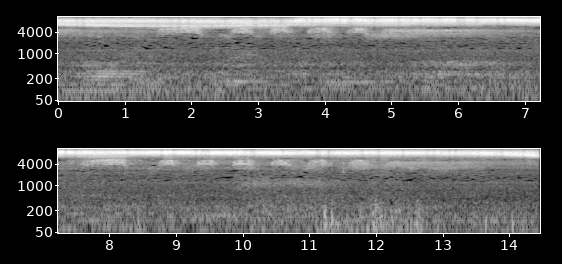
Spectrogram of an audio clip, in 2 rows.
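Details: Summer cicada chorus from August 2008: steady high buzzing drone with faint pulsed calls woven through, and a stronger low rumble with occasional thuds in the background.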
